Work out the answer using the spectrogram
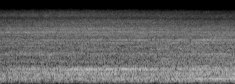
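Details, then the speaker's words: Spindle of a used 1996 Fidal 4020 vertical machining center at speed 3,000 after the belts shifted into high gear: a smooth, even high whir with no grinding or knocking, running healthy. "Let's see, speed 3,000, that should kick it into high gear. Those belts up there should switch over. They did. Oh yeah, nice."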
